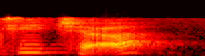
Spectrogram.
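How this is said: The final R is dropped. "In British English, people generally don't pronounce the final R"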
